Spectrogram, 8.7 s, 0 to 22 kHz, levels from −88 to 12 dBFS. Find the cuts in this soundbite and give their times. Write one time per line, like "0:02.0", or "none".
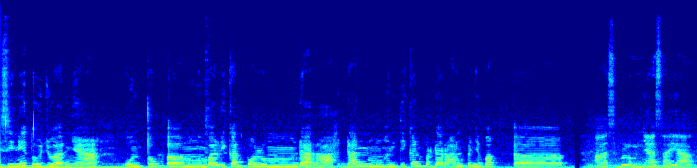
0:07.3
